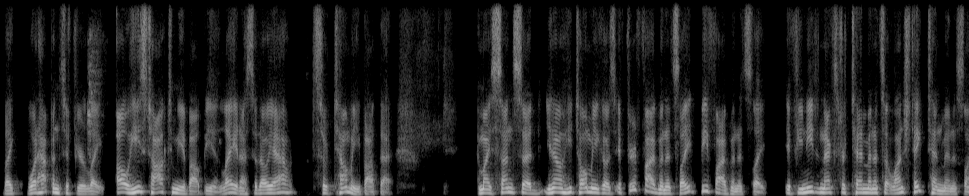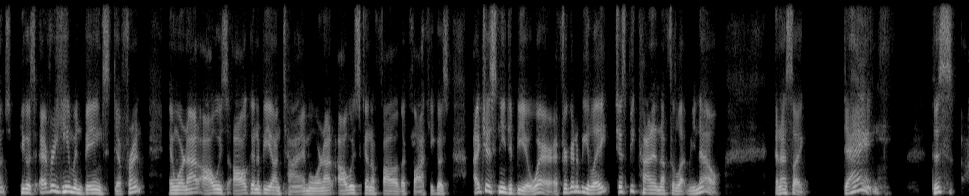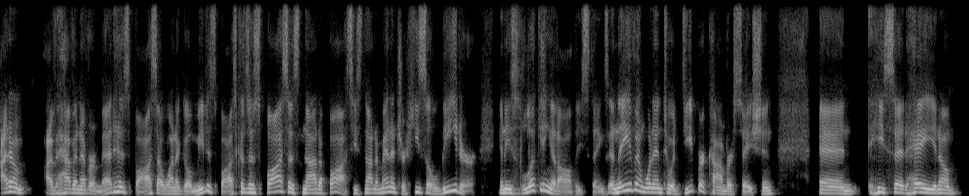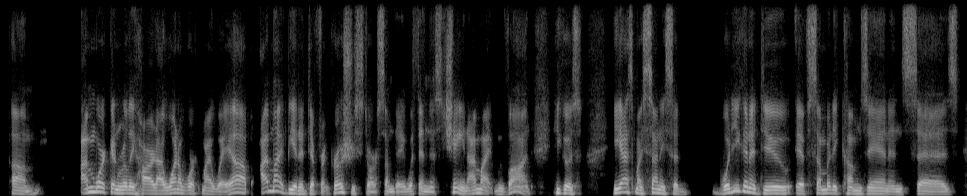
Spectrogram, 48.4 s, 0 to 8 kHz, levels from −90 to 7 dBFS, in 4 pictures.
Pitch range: 120-165 Hz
